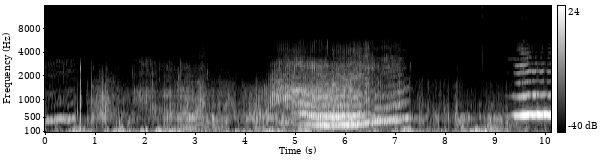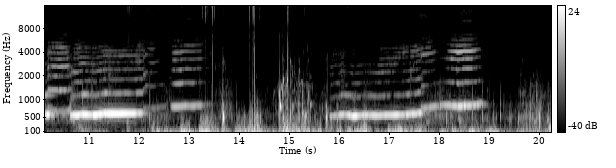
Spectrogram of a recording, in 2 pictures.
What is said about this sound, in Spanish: de estar en Costa Rica también avistando ballenas, donde tuve la oportunidad de grabar las ballenas en vivo y eh, no tenía equipo profesional, la grabé con mi celular. Como pude, yo arriesgué todo eh, y ahí capté un minutito de un canto.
